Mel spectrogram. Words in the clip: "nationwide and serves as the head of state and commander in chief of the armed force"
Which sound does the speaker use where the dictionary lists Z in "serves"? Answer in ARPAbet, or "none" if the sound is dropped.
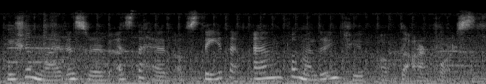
none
